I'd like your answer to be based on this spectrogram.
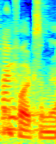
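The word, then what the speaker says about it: Van Volxem: äh, von Van Volksem, oder wie spricht man die? – Ja, Van, Van Volksem, ja.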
